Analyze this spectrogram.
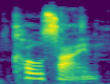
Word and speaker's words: cosine: different pieces to identify the sign versus the cosine please don't say C okay make sure that you pronounce it correctly it should be cosine even when it's abbreviated cosos the last one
